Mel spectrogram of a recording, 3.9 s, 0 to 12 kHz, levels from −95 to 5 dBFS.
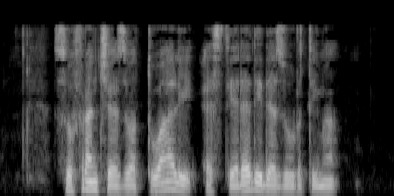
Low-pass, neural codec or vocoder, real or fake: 7.2 kHz; none; real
